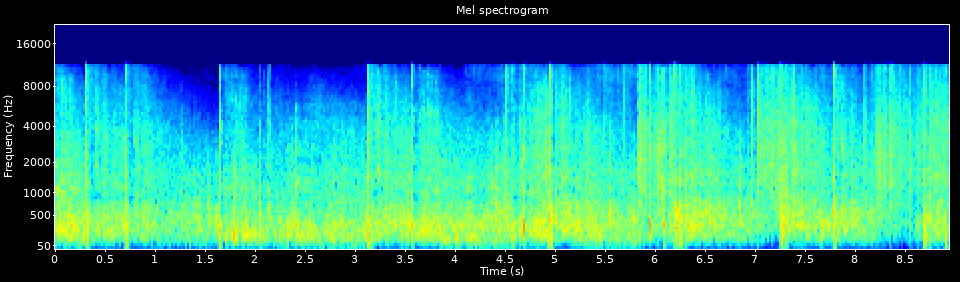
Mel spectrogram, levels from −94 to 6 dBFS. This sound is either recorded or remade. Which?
recorded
